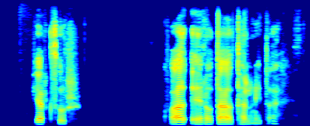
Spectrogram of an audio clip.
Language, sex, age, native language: Icelandic, male, 30-39, Icelandic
